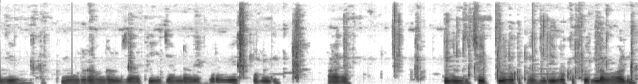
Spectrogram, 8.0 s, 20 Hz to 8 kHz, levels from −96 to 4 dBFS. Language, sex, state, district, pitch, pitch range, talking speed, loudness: Telugu, male, Andhra Pradesh, Srikakulam, 120 Hz, 115-120 Hz, 105 wpm, -19 LUFS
